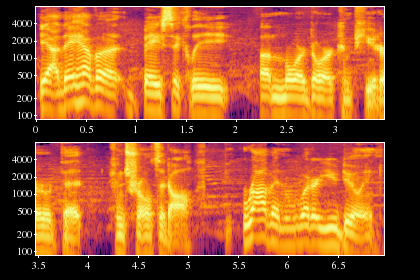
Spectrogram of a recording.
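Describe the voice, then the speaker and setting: A man's voice: lowish voice, animated, unhurried. A man narrating an improvised tabletop game as game master in a conversational, explanatory way.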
